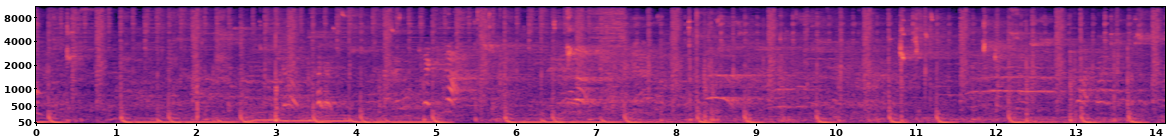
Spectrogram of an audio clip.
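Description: A basketball bounced repeatedly on a hardwood gym floor during play, over background music with a heavy bass line.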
